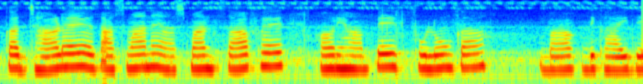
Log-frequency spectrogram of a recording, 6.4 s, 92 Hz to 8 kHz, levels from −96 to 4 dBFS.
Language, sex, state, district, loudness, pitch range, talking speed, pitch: Hindi, female, Punjab, Kapurthala, -15 LUFS, 205-225 Hz, 150 wpm, 210 Hz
